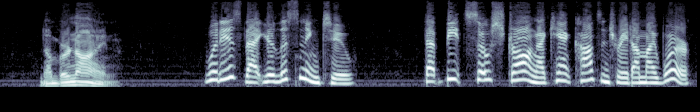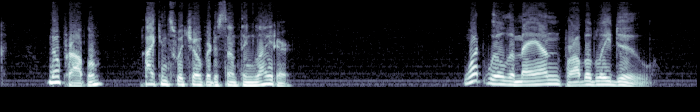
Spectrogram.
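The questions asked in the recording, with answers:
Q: What will the man probably do?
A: Switch to lighter music.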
